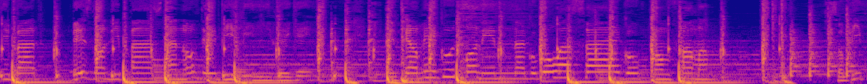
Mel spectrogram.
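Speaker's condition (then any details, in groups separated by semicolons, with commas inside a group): No condition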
